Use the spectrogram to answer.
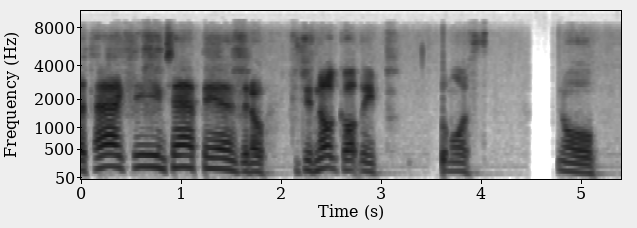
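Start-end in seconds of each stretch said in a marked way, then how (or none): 0.0-1.7 slow, bored, drawn-out announcing, enthusiasm draining away. Retelling the ring announcer's team introduction: imitating Deborah's unenthusiastic announcing.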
